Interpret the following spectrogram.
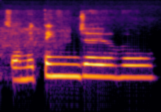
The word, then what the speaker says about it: समितिंजयः: अनुस्वार का उच्चारण है टी के ऊपर अगर अनुस्वार होता तो उस अनुस्वार का उच्चारण इ्य ऐसे होता समितिंजयः ऐसे समिति लाइक आई एन जी इंग समितिंजय ओके आई एन जी नहीं आएगा इसमें आई एन ओ समितिंजयः yes ma'am ये जो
